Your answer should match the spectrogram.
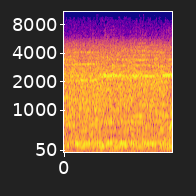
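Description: Ice-dance program music playing over the arena's sound system, with a long held high note.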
